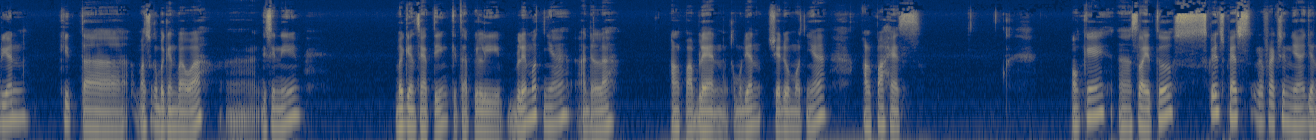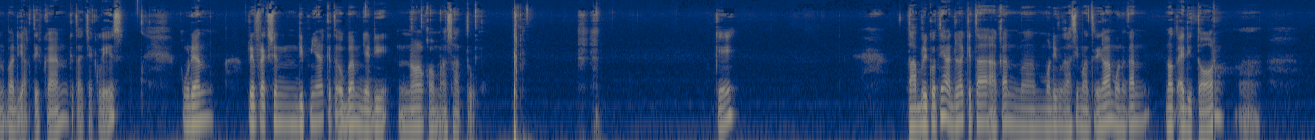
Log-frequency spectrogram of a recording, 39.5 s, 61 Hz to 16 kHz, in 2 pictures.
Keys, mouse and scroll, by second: 27.1-39.4 drag.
